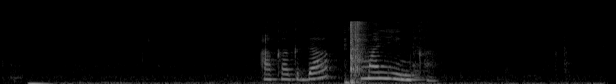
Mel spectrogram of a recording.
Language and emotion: Russian, neutral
